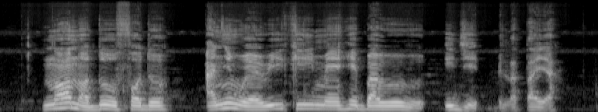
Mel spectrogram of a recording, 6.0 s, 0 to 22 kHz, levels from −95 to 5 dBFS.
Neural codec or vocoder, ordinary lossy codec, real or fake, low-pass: none; none; real; 19.8 kHz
